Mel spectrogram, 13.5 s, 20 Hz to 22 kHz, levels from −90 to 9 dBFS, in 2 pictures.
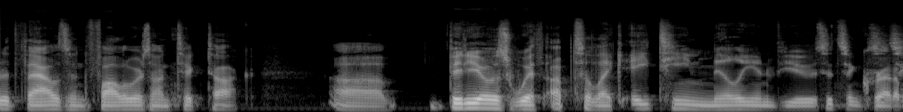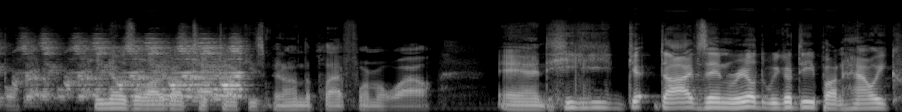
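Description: From 6.5 to 8.79 s, feedback howl builds near 1 kHz, pulsing roughly every 400 ms, as a microphone-loudspeaker loop gains level each pass, peaking about level with the speech.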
